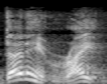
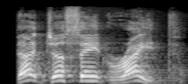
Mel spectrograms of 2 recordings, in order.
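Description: First: Said in the usual way. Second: Higher, slow, drawn-out "That just ain't right"; emphatic scolding. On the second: Real, not acted. Host reproaching a viewer for name-calling, slow emphatic voice. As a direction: lean hard on "That" and stretch the whole line.

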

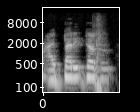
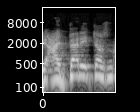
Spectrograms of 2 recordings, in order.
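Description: First: Higher, smug put-on voice for "I bet it doesn't"; mock doubter voice. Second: Mocking doubter. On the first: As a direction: ham up the know-it-all again. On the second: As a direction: sneer it like a know-it-all. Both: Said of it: "people go".

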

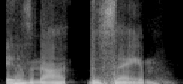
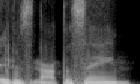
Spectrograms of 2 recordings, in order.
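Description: First: Slow and loud, every word weighted; emphatic. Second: Loud, firm restatement; emphatic repeat. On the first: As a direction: hammer home "It is not the same". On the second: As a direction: say it again, louder and firmer. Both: Real, not acted.

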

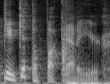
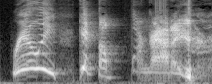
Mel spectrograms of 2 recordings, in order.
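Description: First: Muted, offhand retort; dismissive retort. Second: Very high squealed protest; high-pitched comic outburst; exasperated mock outrage. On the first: Retold or imitated. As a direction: brush them off quietly and fast. Retold reply to complainers, muttered. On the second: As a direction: squeal it in hammed-up disbelief. Mock outrage at online complaints.

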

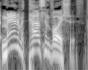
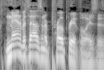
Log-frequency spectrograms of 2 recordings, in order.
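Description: First: High-pitched mock casino act; seventies comic. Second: Said in the usual way. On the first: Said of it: "as a nineteen seventies comic".

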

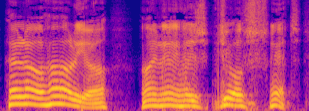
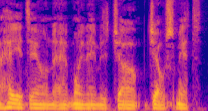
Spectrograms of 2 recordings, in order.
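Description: First: High, slow, stiff overacted line delivery; stilted like a stroke, slowed right down; stiff overacting. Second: Said in the usual way. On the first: Actor retelling his stiff first take, overacted and slow. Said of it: "looked like I'd had a stroke". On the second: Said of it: "say my line was".

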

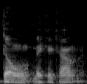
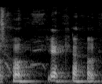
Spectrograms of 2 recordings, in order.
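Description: First: Said in the usual way. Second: Laughing. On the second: Real, not acted. Repeats request while laughing.

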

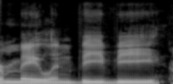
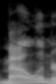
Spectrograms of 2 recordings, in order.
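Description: First: "Malin" with a long a, as in "may"; long-a pronunciation. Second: "Malin" with a short a, as in "cat"; short-a pronunciation. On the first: Host offering another reading of the name, "Malin" said MAY-lin. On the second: Host trying out a gifter's name, "Malin" said MAL-in. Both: Shown as a demonstration. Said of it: "don't wanna get your name wrong".

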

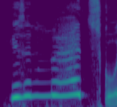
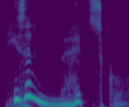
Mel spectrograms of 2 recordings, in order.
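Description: First: Much higher, incredulous; high mocking disbelief; high exclaim. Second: Whispered aside; hushed whisper. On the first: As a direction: squeal it in disbelief. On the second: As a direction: breathe it as a secret. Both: Shown as a demonstration.

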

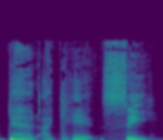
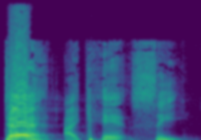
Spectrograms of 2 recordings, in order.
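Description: First: Son's plea retold slowly, without the shout; slow, restrained call to dad. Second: Loud, high opening on Dad, then drawn out; alarmed cry. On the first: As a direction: draw the words out, more contained. Same retold line, said lower. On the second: Retold or imitated. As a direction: cry out to dad like a frightened son. Retold son crying out in emergency.

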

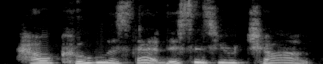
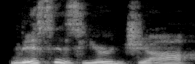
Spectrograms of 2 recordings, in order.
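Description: First: High, gushing impression of a delighted star; delighted Kate McKinnon. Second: Imitating Kate. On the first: Kate McKinnon gushing high and delighted at the new puppeteer. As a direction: gush it high like a thrilled celebrity. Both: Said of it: "and she goes".

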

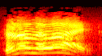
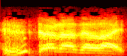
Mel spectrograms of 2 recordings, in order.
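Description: First: Much higher, loud repeated shout; shouted order. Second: Slow, loud, raised command; loud order. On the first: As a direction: yell it again, impatient. Repeated order, more insistent. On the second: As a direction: call out the order slowly. Dictator orders light after prank. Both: Acted.

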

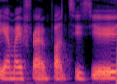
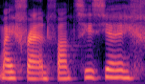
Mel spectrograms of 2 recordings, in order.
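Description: First: Said in the usual way. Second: Put-on slow Belfast-accented come-on. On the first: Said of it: "Obviously they didn't speak in a Belfast accent". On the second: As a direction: quote him in a Belfast accent. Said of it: "they didn't speak in a Belfast accent".

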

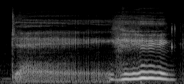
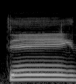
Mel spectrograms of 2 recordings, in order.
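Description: First: Long drawn-out falling dang; stunned. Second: Said in the usual way. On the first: Retold or imitated. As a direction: let dang sink slowly, amazed. Stunned reaction to drama.

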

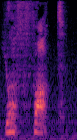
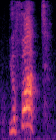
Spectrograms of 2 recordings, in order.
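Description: First: Low, soft and matter-of-fact; blunt line delivered under the breath; understated verdict. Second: "fucked" punched higher in a raised voice; blunt verdict with "fucked" driven home; emphatic verdict. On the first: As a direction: drop the voice for a quiet blunt verdict. Blunt verdict, said twice differently. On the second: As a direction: hit "fucked" hard, lifting the pitch. Same verdict repeated with force. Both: Acted.

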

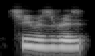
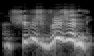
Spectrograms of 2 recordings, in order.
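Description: First: Said in the usual way. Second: High, loud, mock solemn "risen"; mock grand. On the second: Shown as a demonstration. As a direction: say "she was risen" like a grand pronouncement. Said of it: "She had risen".

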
